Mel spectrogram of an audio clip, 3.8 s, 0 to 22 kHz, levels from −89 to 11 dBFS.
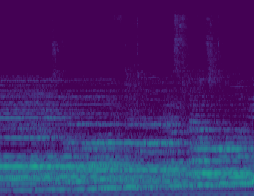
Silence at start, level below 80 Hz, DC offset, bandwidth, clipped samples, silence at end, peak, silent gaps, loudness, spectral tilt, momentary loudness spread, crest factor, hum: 0 s; -70 dBFS; under 0.1%; 16 kHz; under 0.1%; 0 s; -28 dBFS; none; -41 LUFS; -7.5 dB/octave; 5 LU; 12 dB; none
